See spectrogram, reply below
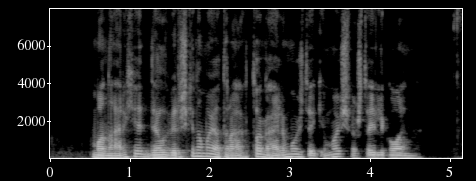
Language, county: Lithuanian, Telšiai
